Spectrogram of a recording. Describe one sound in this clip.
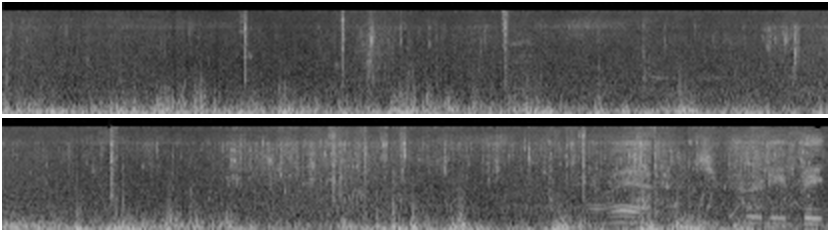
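Feet wade and splash through shallow water.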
